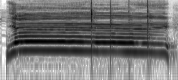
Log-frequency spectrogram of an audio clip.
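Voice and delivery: high delighted yay; excited cheer. Real, not acted. Baby born, cheering.

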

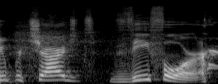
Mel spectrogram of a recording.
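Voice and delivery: loud, slow, punched-out boast; laughing, big showy delivery; mock hype. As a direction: announce the winning car like a champion. Hyping the winning car, mock boast.

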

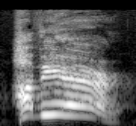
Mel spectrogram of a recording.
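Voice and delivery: high, loud call across a field; retold yell. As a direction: yell the name out to a friend. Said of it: "And I yelled".

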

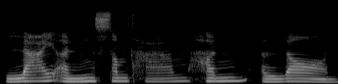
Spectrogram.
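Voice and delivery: each word drawn out for learners; very slow model sentence. Shown as a demonstration. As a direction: read it word by word, very slowly. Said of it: "Một câu nào".

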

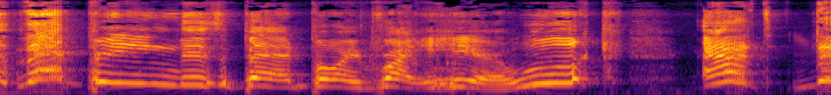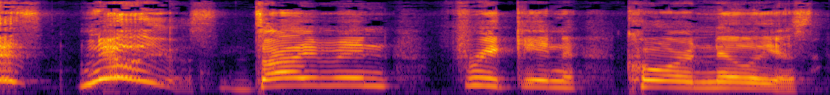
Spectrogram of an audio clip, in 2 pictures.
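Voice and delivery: high, slow, gushing hype; excited. Real, not acted. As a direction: squeal over the prize piece. Showing off the new toy.

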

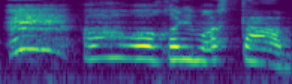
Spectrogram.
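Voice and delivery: high, acted-out flustered reply; retold flustered agreement. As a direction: replay being caught off guard and giving in. Acts out reply to urgent work request.

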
